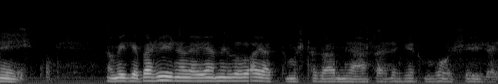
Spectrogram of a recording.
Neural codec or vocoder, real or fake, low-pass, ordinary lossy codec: none; real; 19.8 kHz; Opus, 64 kbps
